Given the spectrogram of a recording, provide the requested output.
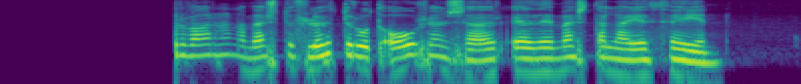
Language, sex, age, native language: Icelandic, female, 70-79, Icelandic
